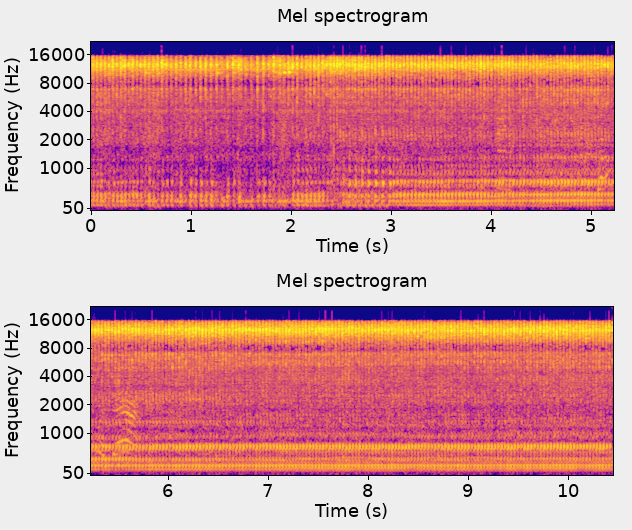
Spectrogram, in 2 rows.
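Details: 1987 Kawasaki Mojave 250 ATV, neglected after long sitting, second start after tightening the manifold: single cylinder catches and settles into a fast, raised idle with a raspy, chuffing exhaust note; it idles far too high because the choke is missing and its port is plugged with a small orange plug.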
